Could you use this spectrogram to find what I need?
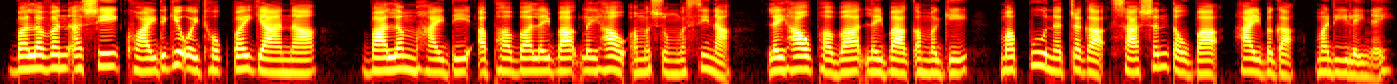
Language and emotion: Manipuri, neutral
